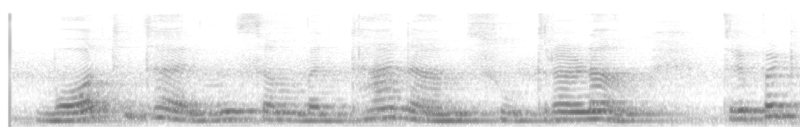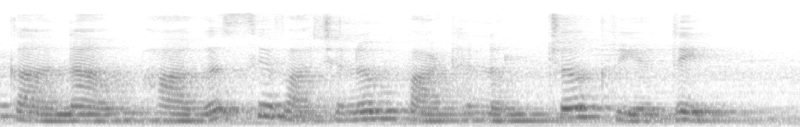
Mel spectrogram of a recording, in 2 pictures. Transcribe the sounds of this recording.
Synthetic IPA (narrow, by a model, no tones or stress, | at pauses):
bɔːt̪ʰd̪ʱʰəɾnũsɐmbəd̪ʱːaːnaːmsuːt̪ɾəɽ̃aːm | t̪ɾɪpəʈkaːnaːmbʱaːɡəsjəʋaːt͡ʃənəmpaːʈʰənəmt͡ʃəkɾijət̪eː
